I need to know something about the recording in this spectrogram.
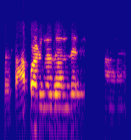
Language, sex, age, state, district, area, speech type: Tamil, female, 30-45, Tamil Nadu, Tiruvarur, urban, conversation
